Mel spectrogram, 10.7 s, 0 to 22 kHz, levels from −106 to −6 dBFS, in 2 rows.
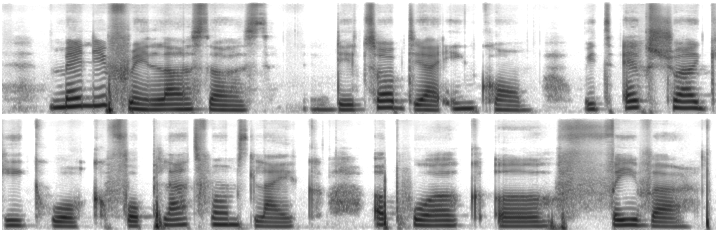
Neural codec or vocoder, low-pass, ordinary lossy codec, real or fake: autoencoder, 48 kHz, 128 numbers a frame, DAC-VAE, trained on Japanese speech; none; none; fake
